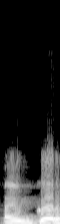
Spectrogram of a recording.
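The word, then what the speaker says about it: ache: एक, एचे नहीं है, एचे दर्द, एक होता है, एच साइलेंट है।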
